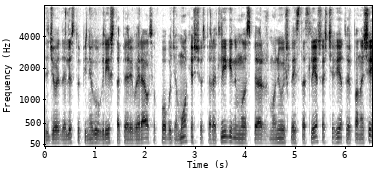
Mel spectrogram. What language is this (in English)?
Lithuanian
